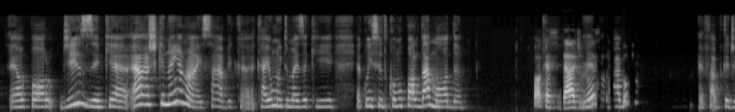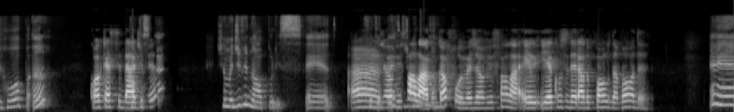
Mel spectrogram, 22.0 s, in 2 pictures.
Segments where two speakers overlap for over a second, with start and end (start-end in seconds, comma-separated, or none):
16.5-17.9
